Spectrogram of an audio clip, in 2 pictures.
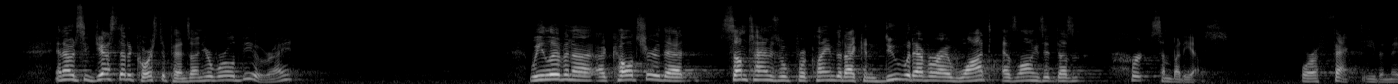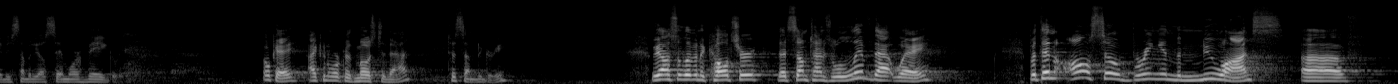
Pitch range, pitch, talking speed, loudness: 160-215 Hz, 185 Hz, 165 wpm, -27 LUFS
